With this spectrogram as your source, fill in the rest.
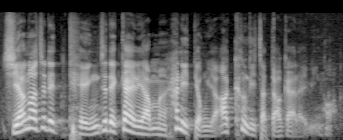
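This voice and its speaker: Lively-pitched Taiwanese pastor preaching. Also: male voice, fast. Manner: explanatory, frequent filler "hah" tags, switching between Taiwanese and Mandarin. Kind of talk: sermon teaching.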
